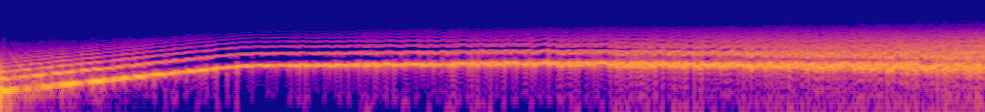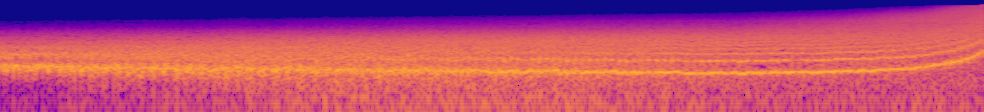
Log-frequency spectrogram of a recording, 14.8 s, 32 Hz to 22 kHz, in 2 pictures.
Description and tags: syn whoosh abrupt end 03
A buildup Whoosh!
